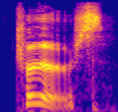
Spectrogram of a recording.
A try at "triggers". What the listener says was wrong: It sounds like Tigger, like Tony the cartoon. You just say it really quick. Like it sounds like an actual trigger.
